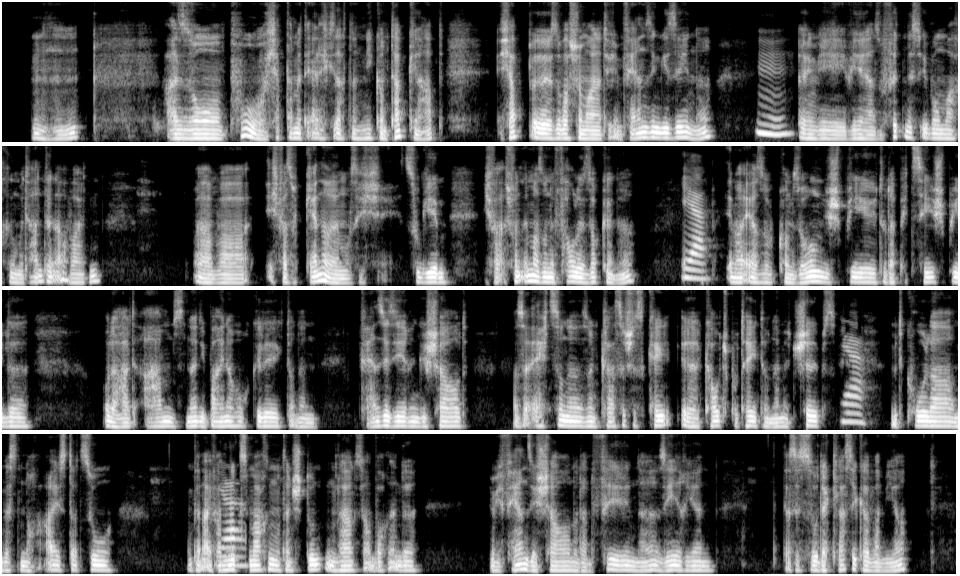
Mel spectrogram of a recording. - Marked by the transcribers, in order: none
- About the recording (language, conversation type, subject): German, advice, Warum fällt es mir schwer, regelmäßig Sport zu treiben oder mich zu bewegen?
